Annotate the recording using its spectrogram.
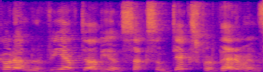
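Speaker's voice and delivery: high, folksy mock-Canadian hoser; Canadian accent. Hoser explaining his veterans outing in a high Canadian accent. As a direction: earnestly pitch it in a silly Canadian accent. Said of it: "Let out the inner Canadian".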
